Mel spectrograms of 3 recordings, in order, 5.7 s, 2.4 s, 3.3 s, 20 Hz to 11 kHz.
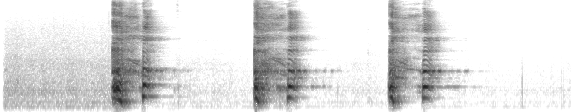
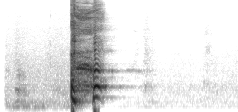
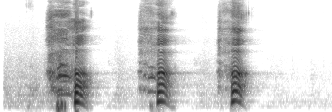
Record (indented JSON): {
  "three_cough_length": "5.7 s",
  "three_cough_amplitude": 30578,
  "three_cough_signal_mean_std_ratio": 0.28,
  "cough_length": "2.4 s",
  "cough_amplitude": 32768,
  "cough_signal_mean_std_ratio": 0.28,
  "exhalation_length": "3.3 s",
  "exhalation_amplitude": 32768,
  "exhalation_signal_mean_std_ratio": 0.34,
  "survey_phase": "beta (2021-08-13 to 2022-03-07)",
  "age": "18-44",
  "gender": "Male",
  "wearing_mask": "No",
  "symptom_fatigue": true,
  "symptom_onset": "7 days",
  "smoker_status": "Never smoked",
  "respiratory_condition_asthma": false,
  "respiratory_condition_other": false,
  "recruitment_source": "REACT",
  "submission_delay": "1 day",
  "covid_test_result": "Positive",
  "covid_test_method": "RT-qPCR",
  "covid_ct_value": 27.0,
  "covid_ct_gene": "E gene",
  "influenza_a_test_result": "Negative",
  "influenza_b_test_result": "Negative"
}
